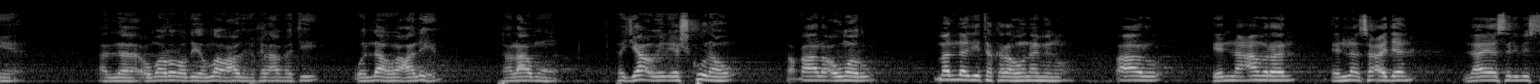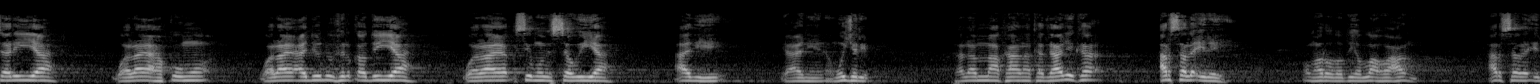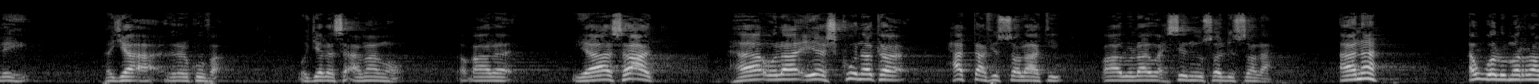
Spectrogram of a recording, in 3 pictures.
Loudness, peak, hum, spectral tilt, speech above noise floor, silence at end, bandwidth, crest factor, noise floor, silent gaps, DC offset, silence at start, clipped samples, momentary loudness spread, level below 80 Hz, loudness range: -24 LUFS; -6 dBFS; none; -4.5 dB/octave; 33 dB; 0 s; 11.5 kHz; 20 dB; -57 dBFS; none; under 0.1%; 0 s; under 0.1%; 15 LU; -54 dBFS; 7 LU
